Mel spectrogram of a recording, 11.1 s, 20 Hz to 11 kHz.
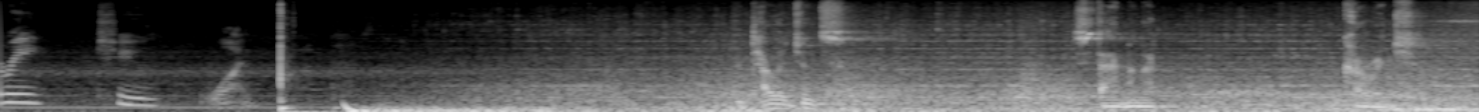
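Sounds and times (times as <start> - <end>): deep low rumble: 2.6 - 11.0
faint music: 2.6 - 11.0.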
